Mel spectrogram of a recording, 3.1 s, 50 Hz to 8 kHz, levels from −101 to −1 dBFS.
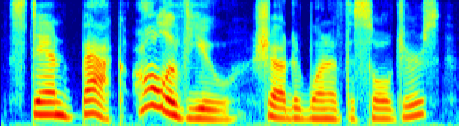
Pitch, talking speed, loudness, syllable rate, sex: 220 Hz, 195 wpm, -19 LUFS, 4.9 syllables/s, female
